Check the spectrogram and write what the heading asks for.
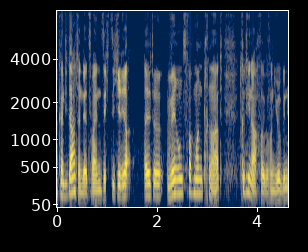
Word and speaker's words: Praet: Am Dienstag, nicht müssen, Überraschung bei der EZB, der Belgier Peter Praat, geschrieben Praet, aber ich habe ihn inzwischen ausgesprochen gehört, wird nämlich neuer Chefsvolkswirt der Europäischen Zentralbank.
